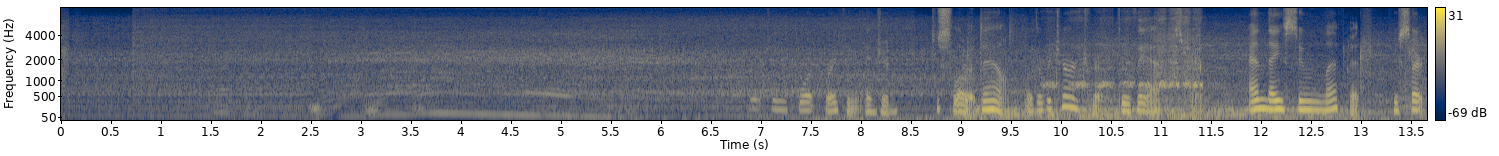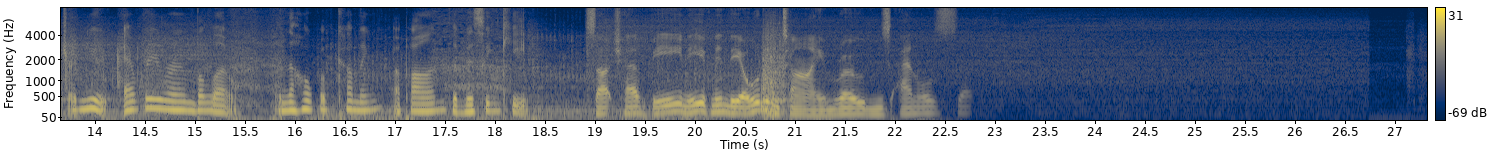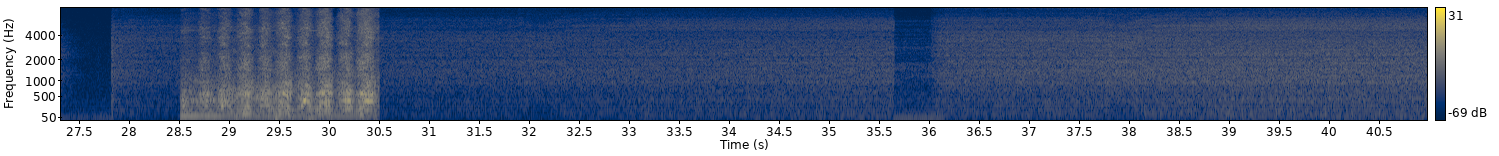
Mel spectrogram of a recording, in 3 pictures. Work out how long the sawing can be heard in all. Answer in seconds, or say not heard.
4 s.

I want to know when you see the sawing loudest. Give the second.
11 s.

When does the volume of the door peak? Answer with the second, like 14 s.
21 s.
